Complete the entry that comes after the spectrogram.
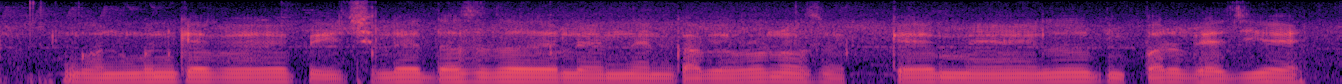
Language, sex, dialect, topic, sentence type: Hindi, male, Kanauji Braj Bhasha, banking, statement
